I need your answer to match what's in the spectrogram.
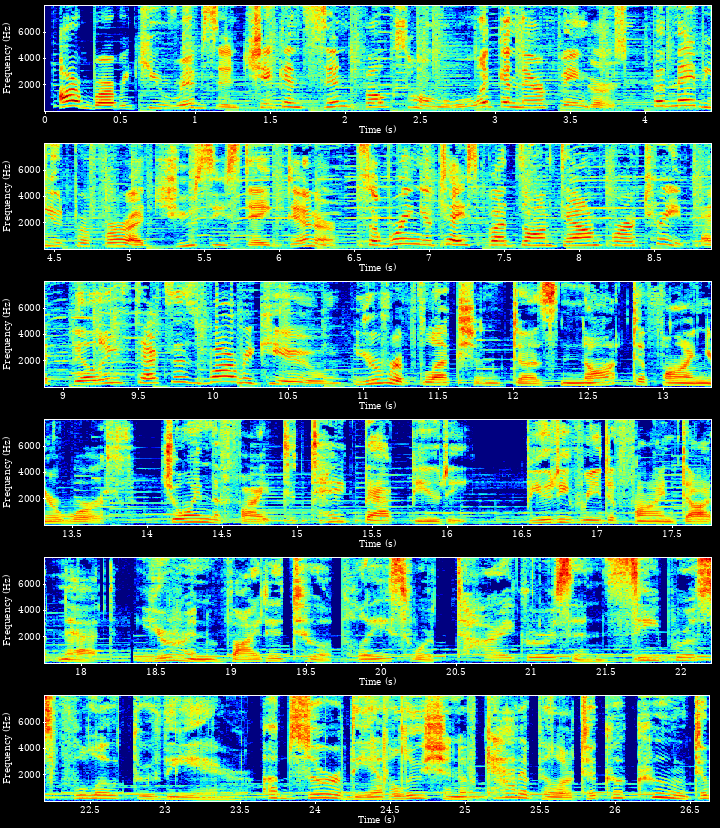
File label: Commercial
